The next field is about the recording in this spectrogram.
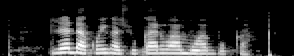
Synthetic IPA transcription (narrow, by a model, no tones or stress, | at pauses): dɾɛdakɔiɣaʃukaɾwamuabuka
